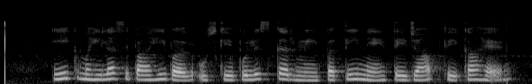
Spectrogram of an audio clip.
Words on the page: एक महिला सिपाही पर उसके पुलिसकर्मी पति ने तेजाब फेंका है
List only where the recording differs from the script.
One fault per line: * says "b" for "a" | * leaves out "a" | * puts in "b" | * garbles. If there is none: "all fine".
all fine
